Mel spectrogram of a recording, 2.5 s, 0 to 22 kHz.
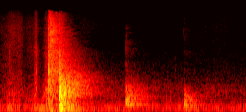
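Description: A Ping i210 7-iron swung and striking a golf ball off a hitting mat into a simulator screen: a brief whoosh, then one sharp, loud crack of impact about half a second in. Two softer knocks follow, about half a second apart.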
